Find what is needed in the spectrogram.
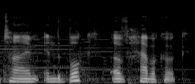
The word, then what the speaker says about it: Habakkuk: The Hebrew name is pronounced Habakkuk, in which the last syllable is emphasized.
